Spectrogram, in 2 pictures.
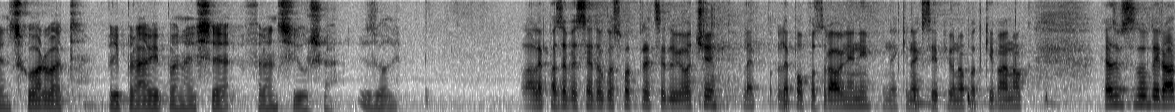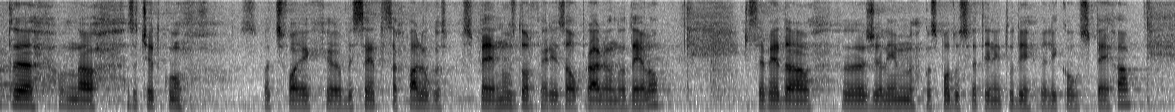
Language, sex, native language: Slovenian, male, Hungarian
